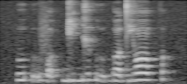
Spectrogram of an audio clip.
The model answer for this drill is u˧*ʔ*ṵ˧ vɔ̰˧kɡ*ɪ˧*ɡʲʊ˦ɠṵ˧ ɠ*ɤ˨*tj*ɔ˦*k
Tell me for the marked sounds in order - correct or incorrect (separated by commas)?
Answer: correct, incorrect, incorrect, incorrect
